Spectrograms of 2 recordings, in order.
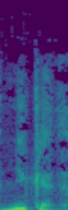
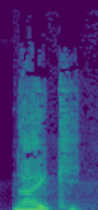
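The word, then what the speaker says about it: Nike: これ、まあ、言うまでもなく、もうお分かりだと、サモトラケのニケっていう、サモトラケっていうのは、島の名前で、ニケってのはその、ミケじゃないですよ、ミケ猫じゃないですよ、ニケですよ。このニケが英語で読むと、発音するとナイキっていう風になるわけです。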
